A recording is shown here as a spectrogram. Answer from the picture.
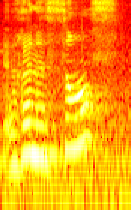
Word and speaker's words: Renaissance: And we are in the Renaissance University. I say Renaissance because this is the French way of pronouncing it.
